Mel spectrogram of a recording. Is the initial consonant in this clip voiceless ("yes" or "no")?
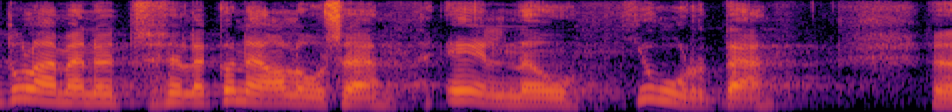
yes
